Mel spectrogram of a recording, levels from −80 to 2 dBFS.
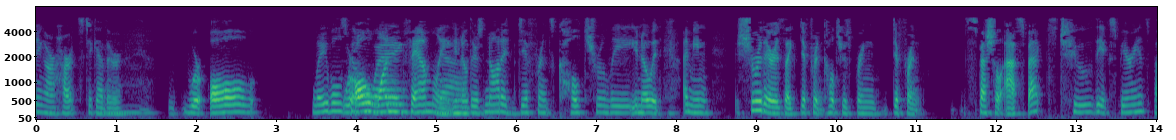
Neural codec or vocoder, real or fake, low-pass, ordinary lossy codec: none; real; 7.2 kHz; MP3, 24 kbps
